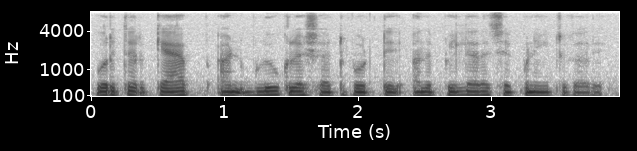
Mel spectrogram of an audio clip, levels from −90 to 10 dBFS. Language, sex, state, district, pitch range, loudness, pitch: Tamil, male, Tamil Nadu, Nilgiris, 110-120 Hz, -17 LUFS, 115 Hz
